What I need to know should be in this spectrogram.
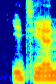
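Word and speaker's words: Etienne: this season uh Travis eten is that how you say his name think of like letter e letter T then the letter N okay well he he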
